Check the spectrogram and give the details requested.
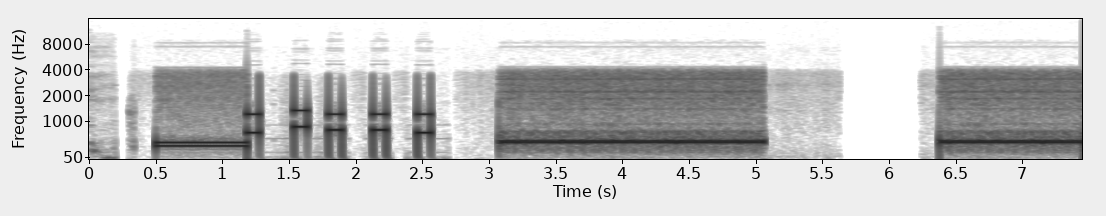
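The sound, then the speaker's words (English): A steady dial tone gives way to a quick run of five touch-tone beeps as a woman's phone number is punched in for a call on the radio show Brooke and Jubal in the Morning, followed by long, even ringback tones separated by a pause of silence. “What I'm trying to get to is that I'm going to dial her phone number and see if we can get her on the phone and get your second date update, okay?”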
